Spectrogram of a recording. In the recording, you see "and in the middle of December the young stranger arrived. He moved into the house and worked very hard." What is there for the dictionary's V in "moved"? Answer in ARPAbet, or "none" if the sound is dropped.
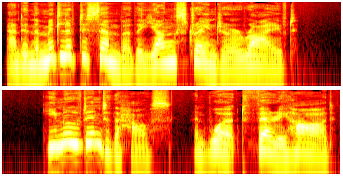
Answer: V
